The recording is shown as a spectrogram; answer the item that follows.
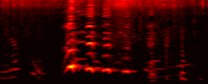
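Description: Speech only: women's voices, with a loud high-pitched exclamation a little over half a second in.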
